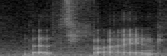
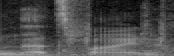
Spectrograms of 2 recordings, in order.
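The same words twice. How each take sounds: First: That's fine. whispered with no voice. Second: Said in the usual way. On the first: Real, not acted. Streamer reassuring chat in a whisper.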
